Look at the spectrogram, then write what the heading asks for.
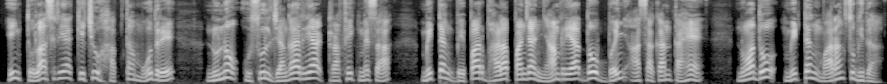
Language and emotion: Santali, surprised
